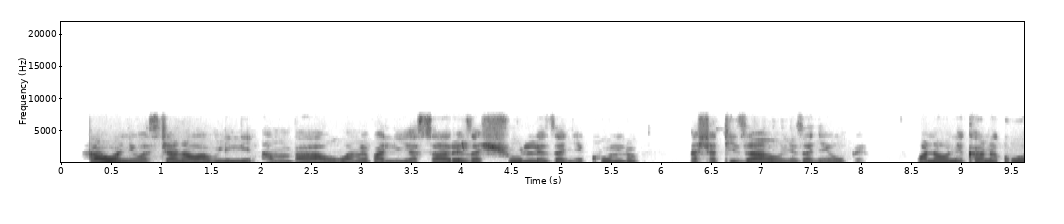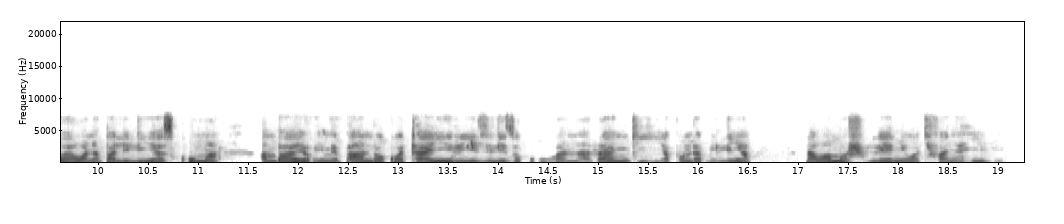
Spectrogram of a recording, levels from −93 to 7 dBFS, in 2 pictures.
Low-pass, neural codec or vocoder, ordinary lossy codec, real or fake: 7.2 kHz; none; Opus, 24 kbps; real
